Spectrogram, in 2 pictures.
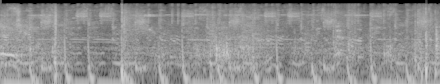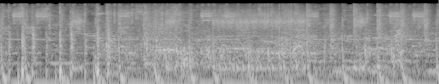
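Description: Promo soundtrack: music with a deep, heavy bass and a beat, with many sharp punch and kick impact sound effects on pads layered over it.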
